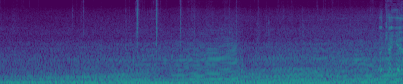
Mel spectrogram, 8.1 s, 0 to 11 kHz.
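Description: A 2016 BMW M5 F10 accelerates hard, its engine giving a loud, rising roar heard from inside the car, with rising harmonic whine and a few clicks over the steady drone.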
